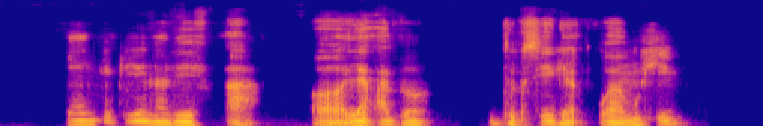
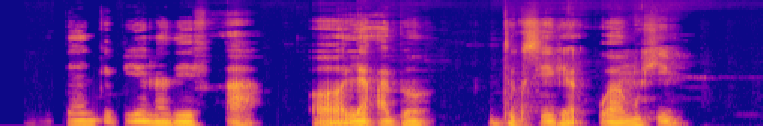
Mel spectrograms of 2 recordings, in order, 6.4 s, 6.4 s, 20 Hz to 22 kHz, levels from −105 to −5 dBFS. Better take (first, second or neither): second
